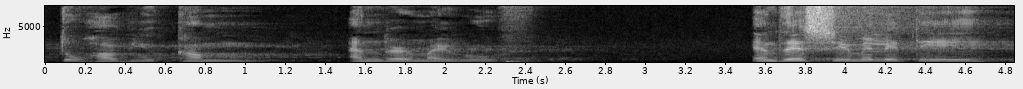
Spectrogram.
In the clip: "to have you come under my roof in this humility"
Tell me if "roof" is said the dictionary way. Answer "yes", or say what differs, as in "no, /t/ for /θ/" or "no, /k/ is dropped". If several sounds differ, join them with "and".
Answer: yes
